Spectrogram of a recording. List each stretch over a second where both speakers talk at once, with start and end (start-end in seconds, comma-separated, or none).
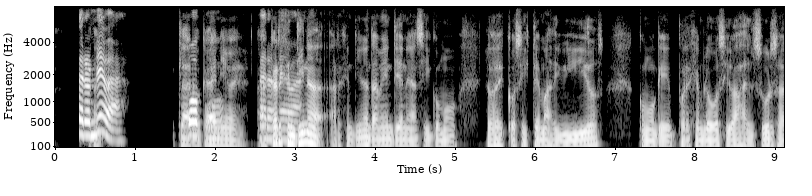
1.6-3.2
